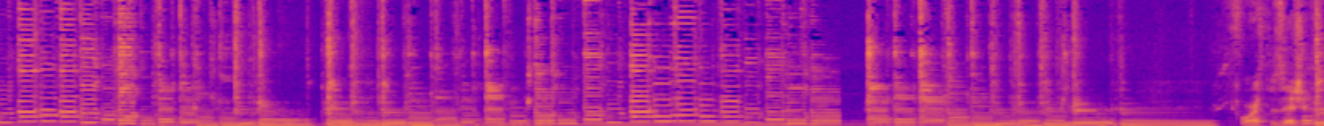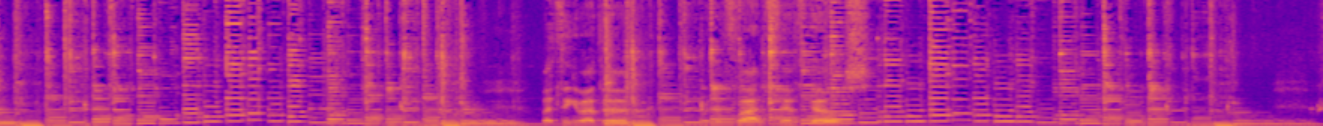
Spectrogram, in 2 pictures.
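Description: Electric guitar playing single-note E minor pentatonic blues-scale runs, with the flat fifth added, picked up and down the scale position and back again, over a steady low tone. There is a short break about ten seconds in.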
